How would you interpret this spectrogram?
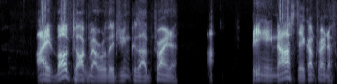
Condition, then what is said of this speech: None; typical speech.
